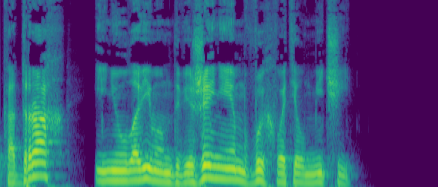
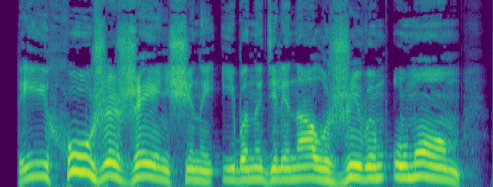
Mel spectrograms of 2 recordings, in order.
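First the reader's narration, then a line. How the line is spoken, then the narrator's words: Shouting. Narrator (Russian): закричал Кадрах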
